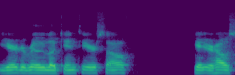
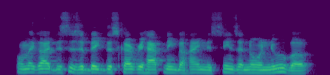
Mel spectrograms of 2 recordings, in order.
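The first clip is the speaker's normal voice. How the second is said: plain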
